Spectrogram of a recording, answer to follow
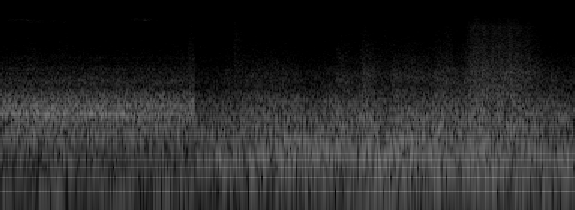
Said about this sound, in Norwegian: Kvelden etter skramler toget med kuvognene inn på stasjonen i Trondheim.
